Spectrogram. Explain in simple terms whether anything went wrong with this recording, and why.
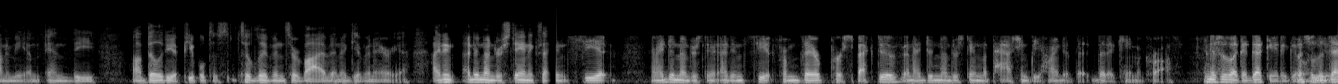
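A handover gap hits at 5.47 s and lasts 100 ms, until 5.57 s. The phone was passing the call from one network to another, and during that switch no sound reached the listener. The audio fades out almost instantly and goes silent for that tenth of a second. Whatever was said in that moment is simply gone and cannot be recovered.

A fallback to narrowband follows immediately, from 5.57 s to the end of the clip. Before the switch the call was carried in HD Voice, which sounds clear with only slight coding roughness. Afterwards it lands on the older GSM phone codec, which can't carry anything above 4 kHz. The crisp upper range disappears, so the speech sounds duller, more muffled and rougher for the rest of the recording.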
